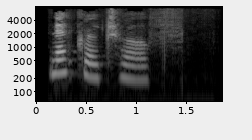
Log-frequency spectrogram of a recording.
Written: necrotroph

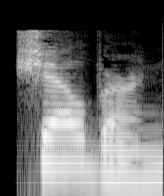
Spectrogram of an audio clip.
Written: Shelburne

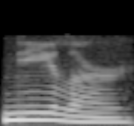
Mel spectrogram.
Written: kneeler

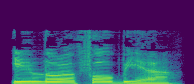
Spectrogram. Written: aelurophobia

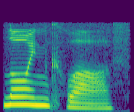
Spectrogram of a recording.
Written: loincloth

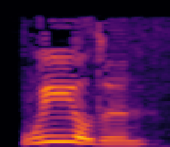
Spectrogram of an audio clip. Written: wealden

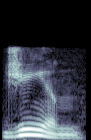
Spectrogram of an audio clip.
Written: geum

